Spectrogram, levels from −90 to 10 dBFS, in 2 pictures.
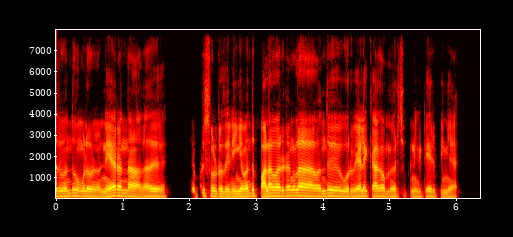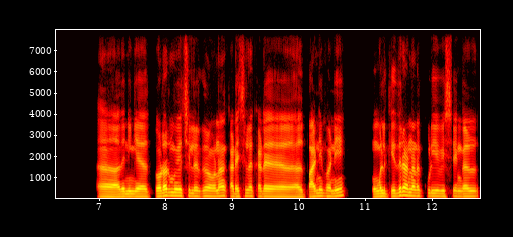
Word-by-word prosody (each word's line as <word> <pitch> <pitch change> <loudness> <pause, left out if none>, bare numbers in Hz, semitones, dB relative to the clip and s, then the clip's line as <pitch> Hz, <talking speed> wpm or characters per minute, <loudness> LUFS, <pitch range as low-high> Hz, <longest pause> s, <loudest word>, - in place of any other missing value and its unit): அது 125 - -1
வந்து 140 +3 -2
உங்களோட 120 -3 0 0.2
நேரம் 145 0 +3
தான். 125 -2 +3
அதாவது, 115 +2 0 0.5
எப்படி 130 +4 -7
சொல்றது. 120 -3 -1
நீங்க 120 0 +1
வந்து 145 +3 -1
பல 120 +3 +5
வருடங்களா 145 +1 +2 0.3
வந்து, 135 +4 -1 0.2
ஒரு 120 - -2
வேலைக்காக 125 0 +1
முயற்சி 120 +3 -5
பண்ணிக்கிட்டே 115 -1 -6
இருப்பீங்க. 100 -2 -7 1.1
அ, 115 - -1 0.2
அது 115 +2 +2
நீங்க 120 0 +1 0.3
தொடர் 155 +4 +4
முயற்சியில 145 -3 0
இருக்கிறவங்கனா, 130 +2 +1
கடைசியில 125 +3 -1
கட 125 0 +1 0.5
அது 110 - -1
பண்ணி 130 +5 +2
பண்ணி 135 +3 +1 0.5
உங்களுக்கு 130 +1 0
எதிரா 170 +3 +3
நடக்கக்கூடிய 135 -2 -2
விஷயங்கள், 125 +1 -1
125 Hz, 155 wpm, -20 LUFS, 120-140 Hz, 1.1 s, பல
